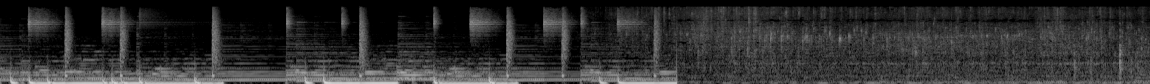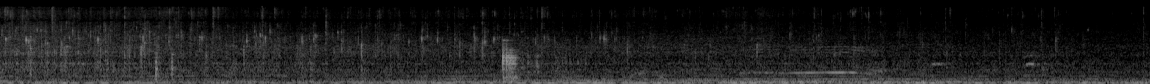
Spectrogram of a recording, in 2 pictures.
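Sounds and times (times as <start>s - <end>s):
tomatoes sizzling in oil: 6.8s - 23.0s.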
